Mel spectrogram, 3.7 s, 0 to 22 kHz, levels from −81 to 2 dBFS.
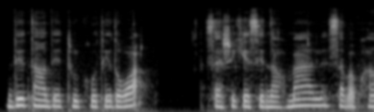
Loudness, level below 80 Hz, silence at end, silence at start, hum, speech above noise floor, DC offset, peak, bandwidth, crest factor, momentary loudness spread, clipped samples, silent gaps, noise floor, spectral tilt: -22 LUFS; -58 dBFS; 0 s; 0.1 s; none; 38 dB; 0.2%; -4 dBFS; 16 kHz; 18 dB; 5 LU; under 0.1%; none; -60 dBFS; -4.5 dB/octave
